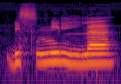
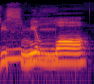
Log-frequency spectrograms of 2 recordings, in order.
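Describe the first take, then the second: First: The 'llah' part is said thin and light. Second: The 'llah' part is said full and heavy. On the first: The speaker calls it right. "you pronounce it lightly" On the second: The speaker calls it wrong. "Do not say"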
